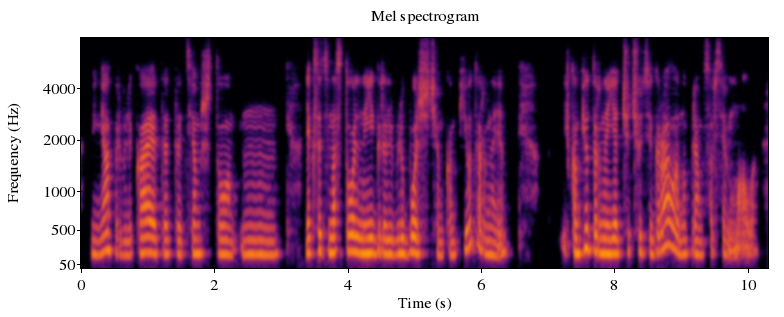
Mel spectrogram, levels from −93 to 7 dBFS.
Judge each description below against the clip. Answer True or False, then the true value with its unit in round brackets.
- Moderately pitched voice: False (195 Hz)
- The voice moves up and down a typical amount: False (2.1 semitones)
